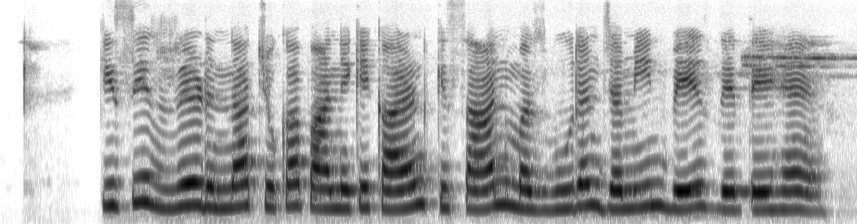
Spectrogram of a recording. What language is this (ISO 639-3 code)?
hin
